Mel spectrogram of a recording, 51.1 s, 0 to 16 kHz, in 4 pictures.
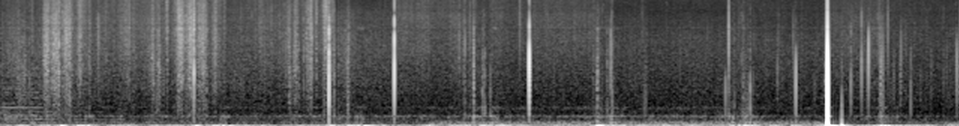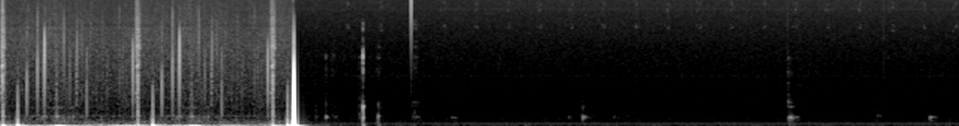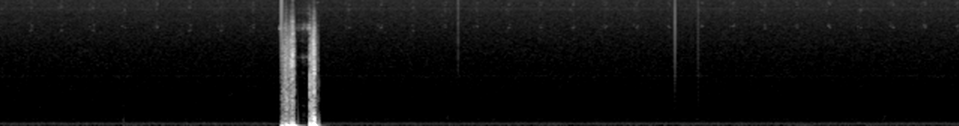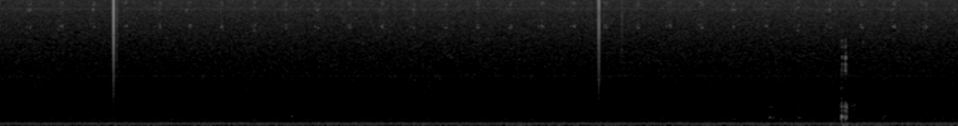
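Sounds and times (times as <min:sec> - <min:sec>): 
vinyl record crackle: 0:00.0 - 0:16.8, 0:29.4 - 0:29.8.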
